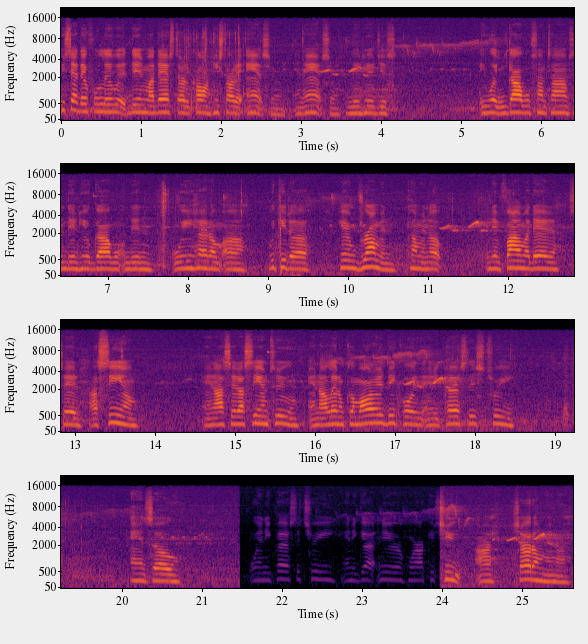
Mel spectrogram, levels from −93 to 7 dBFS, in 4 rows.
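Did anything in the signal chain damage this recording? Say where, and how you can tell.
Yes. From 21.47 s to 23.98 s the sound collapses by about 27 dB. That points to one channel inverted, likely from a polarity-reversed connection in the analogue wiring. With one side flipped, the material common to both channels cancels when they are combined to mono, so centred content and low end all but disappear. Only the small difference between the channels survives, which is why that stretch sounds faint rather than simply quieter.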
